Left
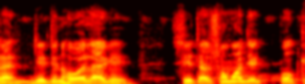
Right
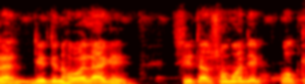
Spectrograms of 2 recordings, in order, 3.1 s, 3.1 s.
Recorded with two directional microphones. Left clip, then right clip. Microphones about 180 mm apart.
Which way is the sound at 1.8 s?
50° left (ahead or behind).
